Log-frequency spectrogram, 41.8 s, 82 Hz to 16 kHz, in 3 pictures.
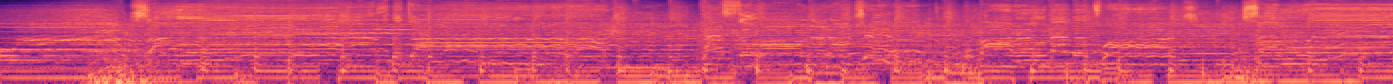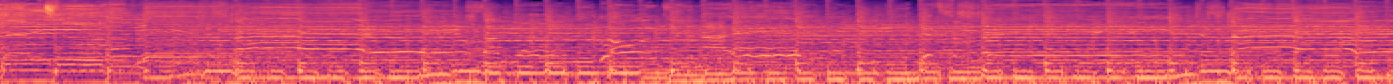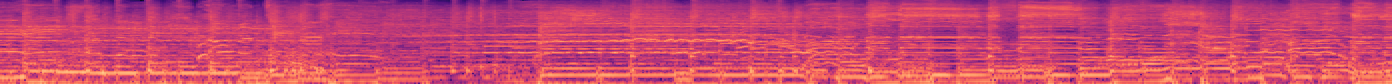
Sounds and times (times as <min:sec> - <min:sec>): Music: 0:00.0 - 0:41.7.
